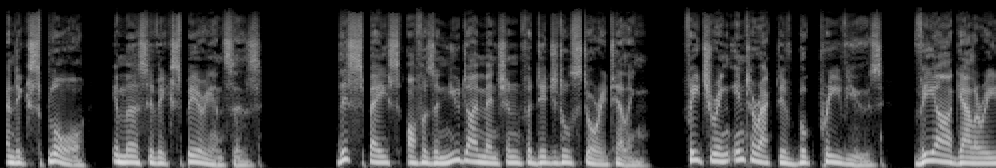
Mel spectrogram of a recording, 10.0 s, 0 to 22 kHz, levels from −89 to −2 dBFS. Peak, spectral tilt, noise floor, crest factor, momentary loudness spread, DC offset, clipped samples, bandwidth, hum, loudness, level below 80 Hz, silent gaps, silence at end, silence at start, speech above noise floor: -8 dBFS; -5.5 dB/octave; under -90 dBFS; 16 dB; 9 LU; under 0.1%; under 0.1%; 16.5 kHz; none; -24 LUFS; -42 dBFS; none; 0 s; 0.05 s; over 67 dB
